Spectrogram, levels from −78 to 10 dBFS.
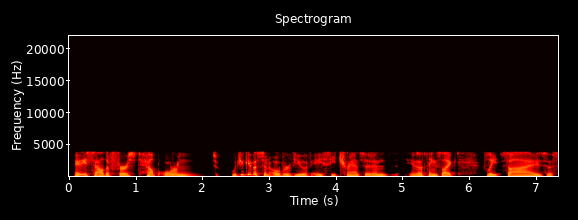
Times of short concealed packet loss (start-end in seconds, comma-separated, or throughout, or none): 1.28-1.64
